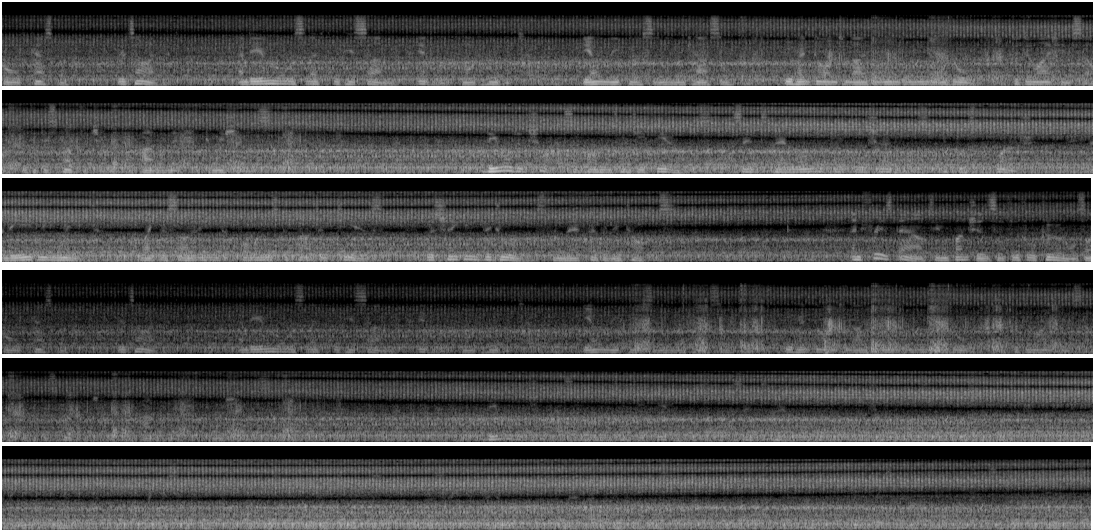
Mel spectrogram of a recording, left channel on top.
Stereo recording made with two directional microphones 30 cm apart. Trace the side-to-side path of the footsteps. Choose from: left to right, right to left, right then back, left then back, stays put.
right to left.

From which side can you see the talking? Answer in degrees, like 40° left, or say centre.
70° left.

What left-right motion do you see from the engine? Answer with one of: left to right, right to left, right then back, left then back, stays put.
left to right.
